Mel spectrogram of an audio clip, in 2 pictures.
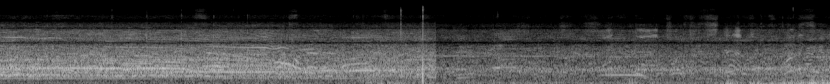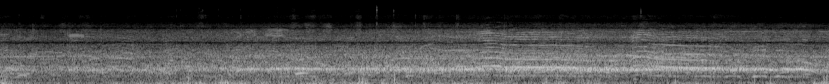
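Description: A large stadium crowd cheers and roars in the open air.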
